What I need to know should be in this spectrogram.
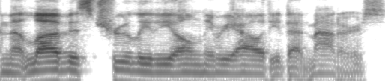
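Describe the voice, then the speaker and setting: A man with an unremarkable speaking voice, fairly low in pitch, at a moderate pace. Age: 30s. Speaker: digital pastor and spiritual coach. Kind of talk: casual interview.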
